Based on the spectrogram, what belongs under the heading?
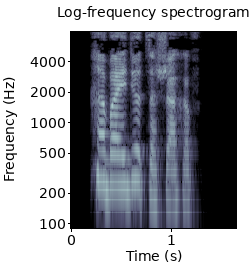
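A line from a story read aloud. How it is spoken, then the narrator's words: Short laugh. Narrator (Russian): хохотнула Женька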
